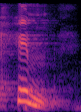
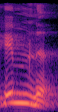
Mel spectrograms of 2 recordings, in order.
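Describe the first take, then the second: First: The final N sound is silent. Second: The final N sound is pronounced. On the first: The speaker calls it right. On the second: The speaker calls it wrong.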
